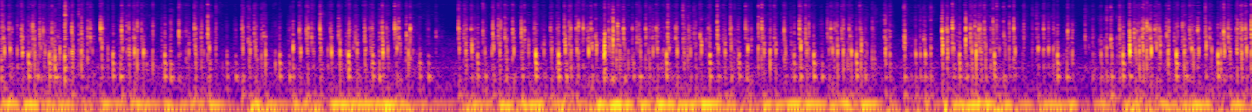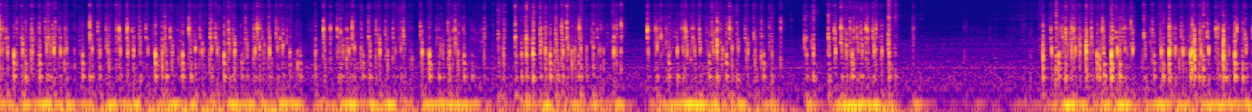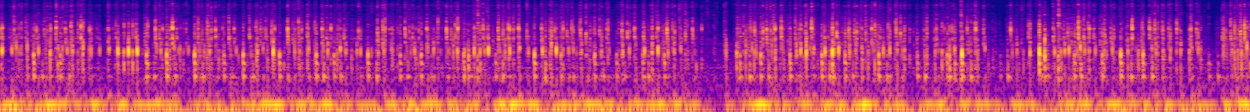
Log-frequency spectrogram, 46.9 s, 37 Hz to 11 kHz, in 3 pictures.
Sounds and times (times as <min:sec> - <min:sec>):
Computer keyboard: 0:00.0 - 0:27.2, 0:28.6 - 0:46.9.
